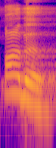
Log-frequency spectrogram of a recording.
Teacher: اپنے مخرج کے ساتھ ٹکرا کے واپس آئے گا، یعنی کہ تھرتھراہٹ سے، یعنی کہ وائبریشن سے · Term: قلقلہ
